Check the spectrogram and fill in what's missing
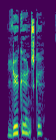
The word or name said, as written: lykønske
